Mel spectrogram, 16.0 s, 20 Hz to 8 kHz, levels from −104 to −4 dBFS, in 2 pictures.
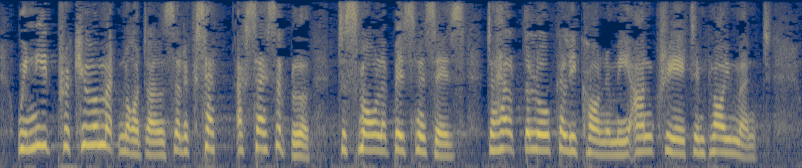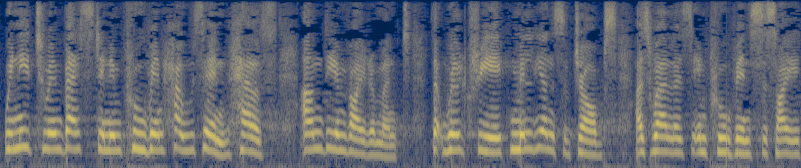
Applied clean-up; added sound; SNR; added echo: none; none; none; none.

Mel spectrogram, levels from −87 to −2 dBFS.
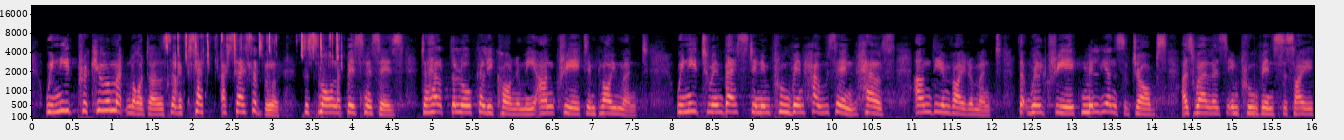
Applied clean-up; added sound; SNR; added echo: neural mask model Resemble Enhance denoiser.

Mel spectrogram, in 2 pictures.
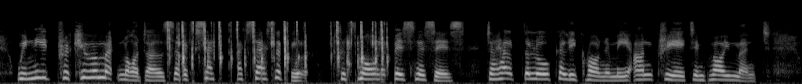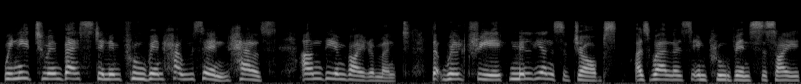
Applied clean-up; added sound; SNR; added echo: neural diffusion model UNIVERSE++.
